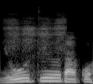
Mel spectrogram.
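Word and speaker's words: יוד: 제의로 음역이 많이 되었다 그런데 그것이 사실 발음이 j의 발음이 아니고 독일어권에서 사용하는이 요트에 발음을 이렇게 한 것이기 때문에 사실은 y로 발음하는 것이 맞다 그렇게 좀 이해를 해 보시면 되겠습니다 자 이상으로 요드의 발음에 대해서 알아봤습니다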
